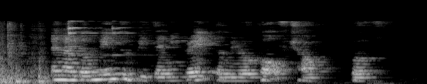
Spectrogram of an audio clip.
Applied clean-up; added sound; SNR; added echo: classical method WPE with log-MMSE.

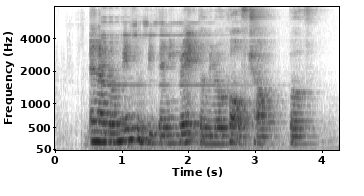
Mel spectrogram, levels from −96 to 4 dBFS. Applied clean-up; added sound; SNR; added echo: neural separator model SepFormer DNS4.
